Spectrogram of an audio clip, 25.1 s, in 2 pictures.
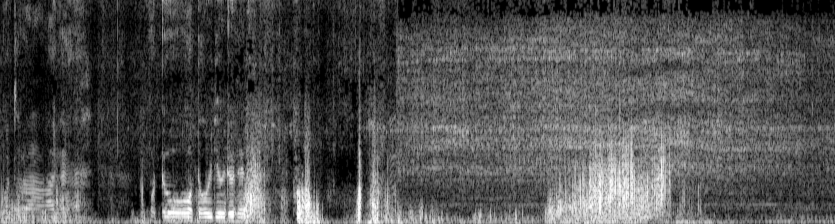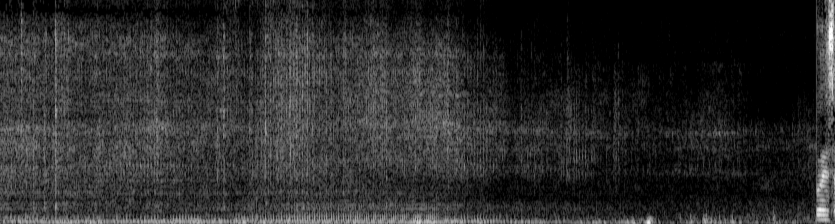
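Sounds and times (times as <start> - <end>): motorcycle engine running: 3.3 - 25.0.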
